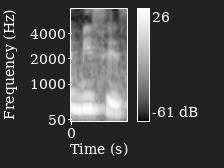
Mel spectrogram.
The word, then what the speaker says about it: Mrs: MRS, এটার উচ্চারণ হয় মিসেস, মানে সে বিবাহিত না অবিবাহিত?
